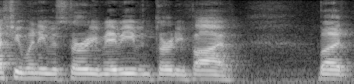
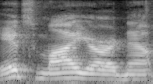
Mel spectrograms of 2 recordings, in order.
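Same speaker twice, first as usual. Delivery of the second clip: bored put-on wrestler voice; 3 dB louder than usual. Quoting a line that a wrestler delivered: bored Roman Reigns impression. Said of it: "Reigns sounded bored".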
